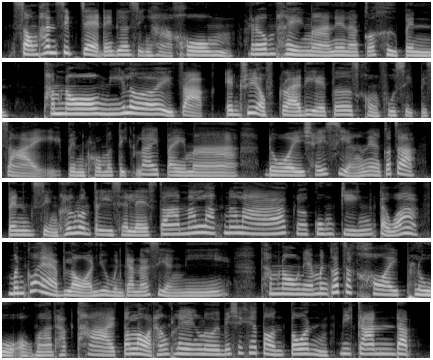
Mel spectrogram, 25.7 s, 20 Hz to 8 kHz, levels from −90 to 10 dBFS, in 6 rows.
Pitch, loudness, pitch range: 220 Hz, -21 LUFS, 190-260 Hz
